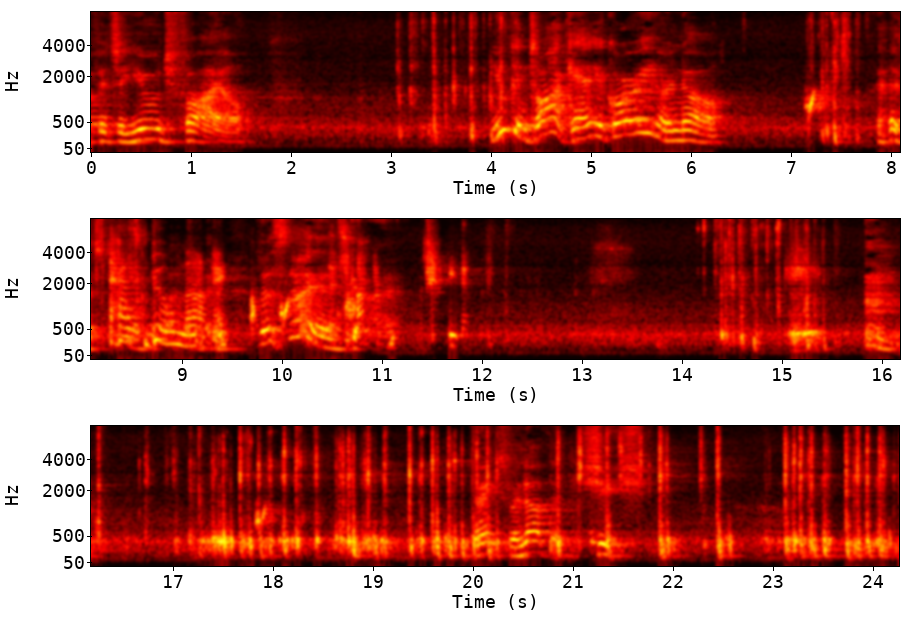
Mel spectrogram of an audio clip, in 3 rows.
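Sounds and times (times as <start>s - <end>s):
speech: 0.0s - 1.6s, 4.0s - 6.4s, 7.9s - 12.0s, 20.3s - 21.7s
typing on a computer keyboard: 3.0s - 4.1s, 14.2s - 15.5s, 16.7s - 20.3s, 21.8s - 24.2s.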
